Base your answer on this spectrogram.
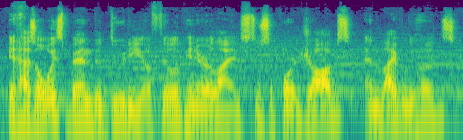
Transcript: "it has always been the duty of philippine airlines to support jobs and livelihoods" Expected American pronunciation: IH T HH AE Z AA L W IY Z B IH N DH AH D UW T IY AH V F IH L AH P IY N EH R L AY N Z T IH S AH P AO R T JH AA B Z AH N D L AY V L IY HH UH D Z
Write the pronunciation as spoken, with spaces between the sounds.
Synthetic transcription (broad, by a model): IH T HH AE Z AA L W IY Z B IH N DH AH D UW T IY AH V F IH L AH P IY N EH R L AY N Z T IH S AH P AO R T JH AA B Z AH N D L AY V L IY HH UH D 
